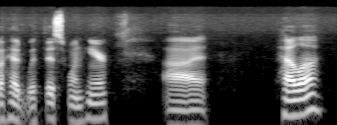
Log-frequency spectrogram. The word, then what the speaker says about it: Hela: Hela, which that could be pronounced Ella, I suppose, because, well, if it's pronounced in Spanish, H would be silent and the L's would sound like a Y.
